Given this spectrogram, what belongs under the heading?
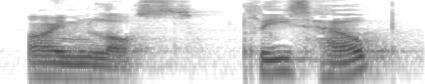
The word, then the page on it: I'm lost, please help: American English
